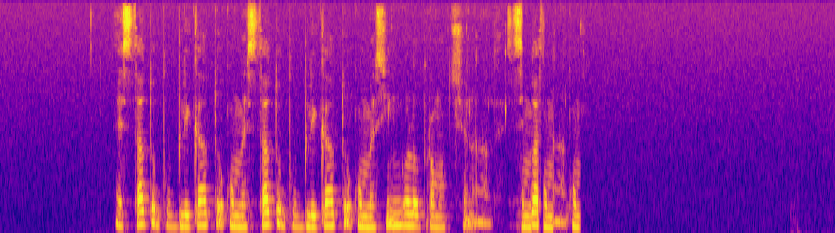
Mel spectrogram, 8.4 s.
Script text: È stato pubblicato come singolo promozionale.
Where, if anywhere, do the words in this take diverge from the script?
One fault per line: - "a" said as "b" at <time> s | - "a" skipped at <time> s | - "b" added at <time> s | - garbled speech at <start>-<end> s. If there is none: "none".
- "stato pubblicato come" added at 2.5 s
- garbled speech at 5.1-5.8 s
